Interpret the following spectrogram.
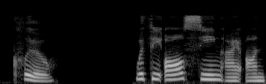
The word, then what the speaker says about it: KLEW: KLEW, which can be pronounced as the word, clue.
